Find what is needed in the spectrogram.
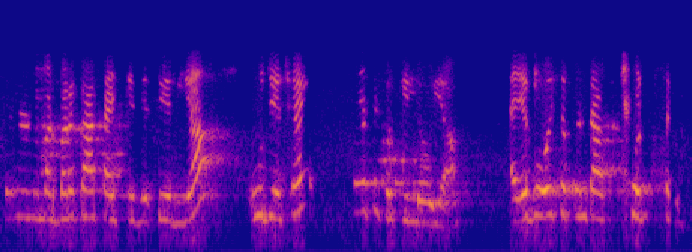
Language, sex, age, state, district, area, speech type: Maithili, female, 18-30, Bihar, Supaul, rural, conversation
